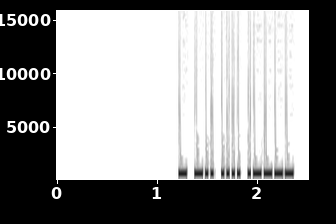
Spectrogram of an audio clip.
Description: Morse code, heard as a keyed tone, about 46 wpm, 700 Hz. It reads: TDH1
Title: Four Challenging Letter-Number Combinations 45wpm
